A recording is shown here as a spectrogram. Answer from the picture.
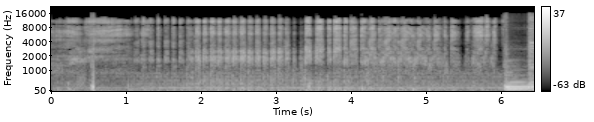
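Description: Felt-tip marker colouring on paper: quick, repeated back-and-forth strokes of the tip scratching and rubbing across the sheet.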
